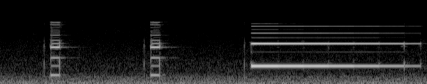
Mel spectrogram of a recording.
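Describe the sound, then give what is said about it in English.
Two short electronic beeps a second apart, followed by a longer steady tone lasting almost two seconds, clear with no one speaking: a digital clock's hourly chime sounding at 10 o'clock. “All right, that's our hourly chime.”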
